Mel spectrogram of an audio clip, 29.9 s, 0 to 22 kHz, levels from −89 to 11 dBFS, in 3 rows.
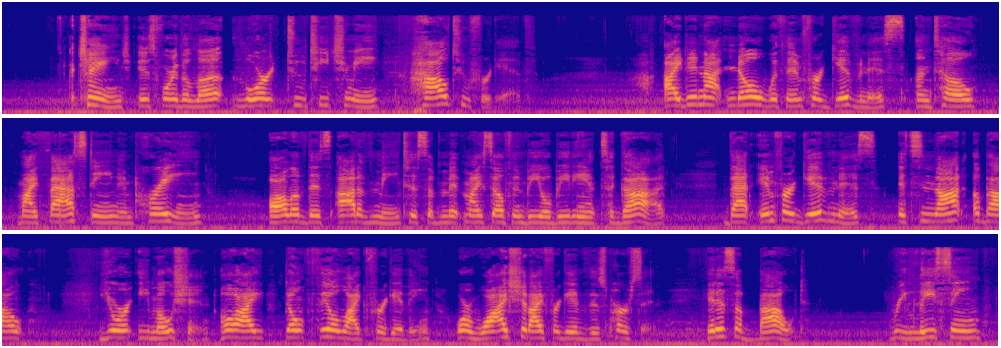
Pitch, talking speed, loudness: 220 Hz, 120 wpm, -16 LUFS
